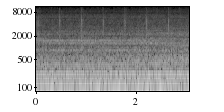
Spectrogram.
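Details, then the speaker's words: Chinese diesel heater newly installed in a four wheel camper, running on a low setting: an even low hum with a light, regular fuel-pump tick about twice a second. The fan is barely audible and blowing warm; ticking increases at higher settings. Running normally. "The fan is very low. You can barely hear it blowing, but it's blowing nice and warm."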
